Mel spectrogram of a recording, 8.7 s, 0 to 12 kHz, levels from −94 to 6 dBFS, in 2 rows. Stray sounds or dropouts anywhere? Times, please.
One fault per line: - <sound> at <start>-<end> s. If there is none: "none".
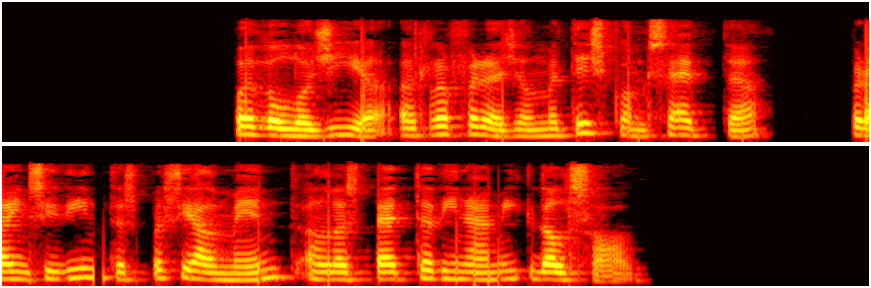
- dropout at 4.8-4.8 s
